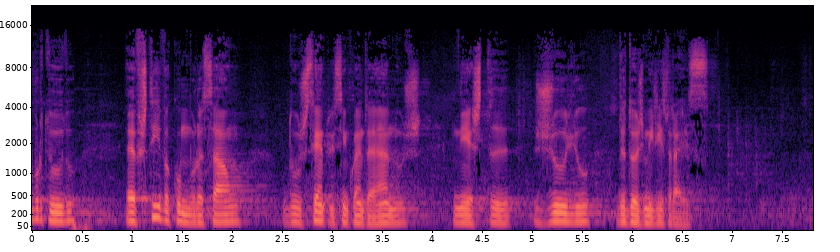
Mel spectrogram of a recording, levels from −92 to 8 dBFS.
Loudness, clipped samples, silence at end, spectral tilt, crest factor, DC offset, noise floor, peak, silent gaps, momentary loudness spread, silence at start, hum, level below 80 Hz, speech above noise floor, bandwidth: -25 LUFS; under 0.1%; 0.2 s; -5 dB/octave; 20 dB; under 0.1%; -52 dBFS; -6 dBFS; none; 12 LU; 0 s; none; -50 dBFS; 28 dB; 15.5 kHz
